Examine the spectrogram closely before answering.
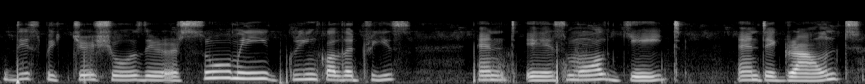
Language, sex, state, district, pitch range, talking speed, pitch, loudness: English, female, Nagaland, Dimapur, 190-230 Hz, 120 wpm, 205 Hz, -17 LUFS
